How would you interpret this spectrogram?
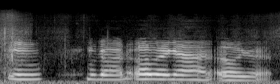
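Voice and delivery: very high, mock squealing panic; badly acted horror. Daughter watching mom get stabbed, badly acted horror. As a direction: imitate a bad actress being horrified. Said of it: "You are such a bad actress".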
